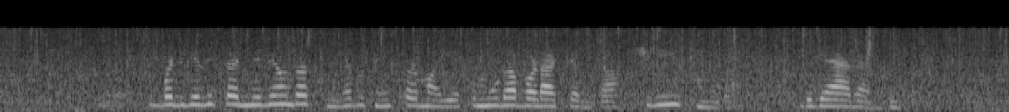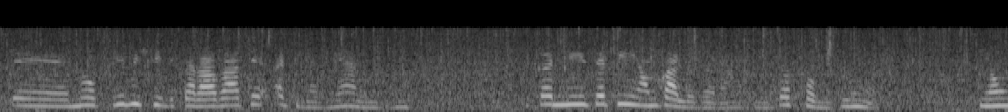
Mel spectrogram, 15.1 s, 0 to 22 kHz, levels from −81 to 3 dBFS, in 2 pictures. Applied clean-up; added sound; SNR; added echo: none; Rain; 8 dB; none.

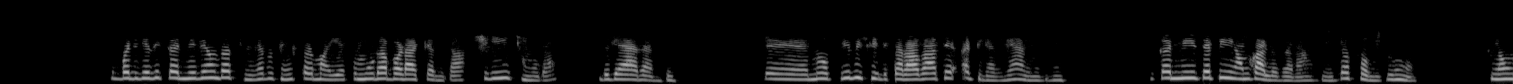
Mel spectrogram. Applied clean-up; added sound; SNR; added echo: neural mask model Resemble Enhance denoiser.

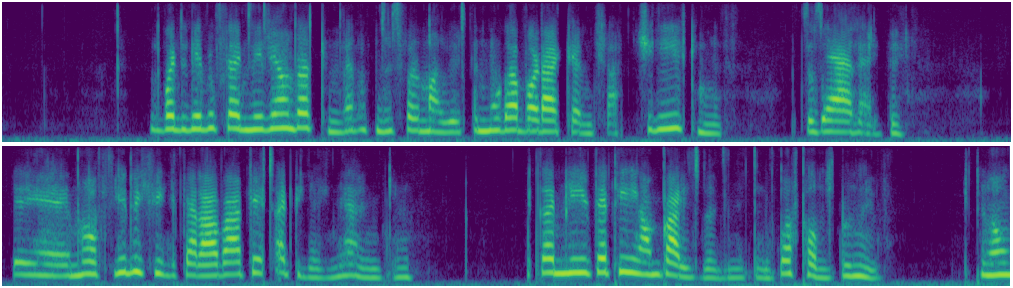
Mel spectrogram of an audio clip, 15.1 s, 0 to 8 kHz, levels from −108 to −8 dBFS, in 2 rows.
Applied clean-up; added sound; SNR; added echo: neural diffusion model UNIVERSE++.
